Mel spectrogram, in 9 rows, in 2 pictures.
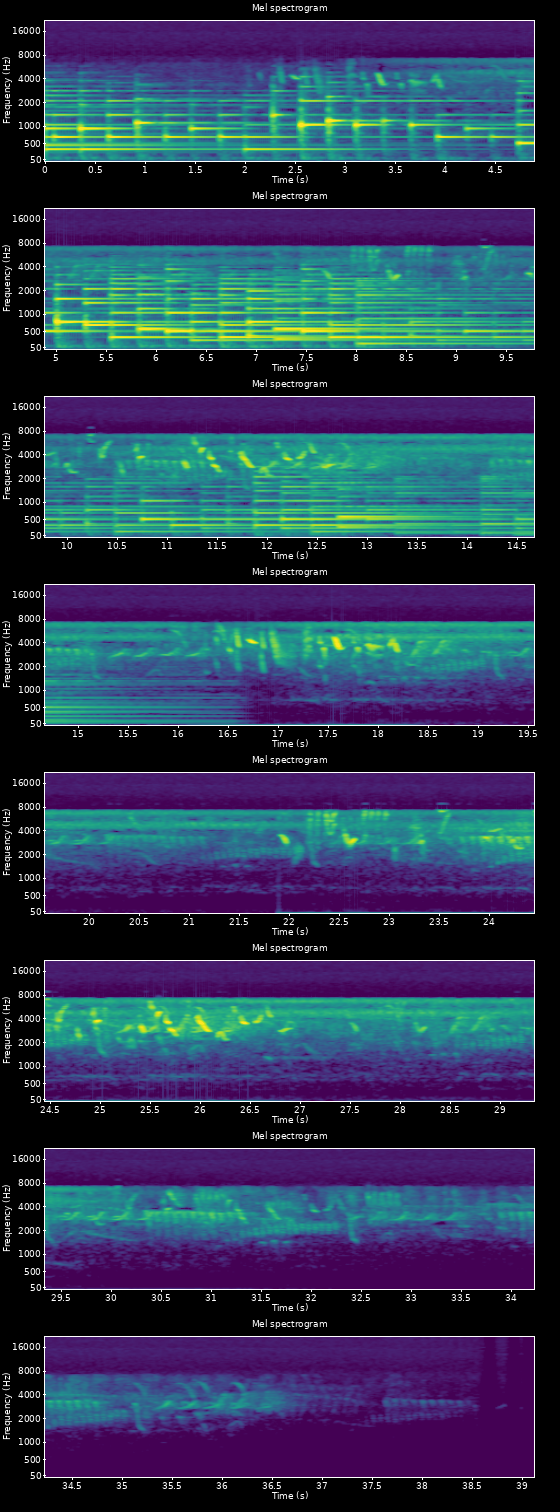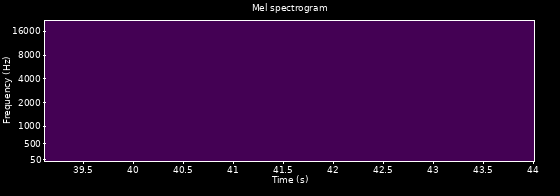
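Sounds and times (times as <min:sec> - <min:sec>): bird chirps and trills: 0:00.0 - 0:18.7.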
